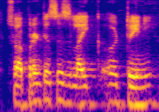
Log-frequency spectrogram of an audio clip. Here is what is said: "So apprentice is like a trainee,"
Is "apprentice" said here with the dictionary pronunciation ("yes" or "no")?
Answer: yes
